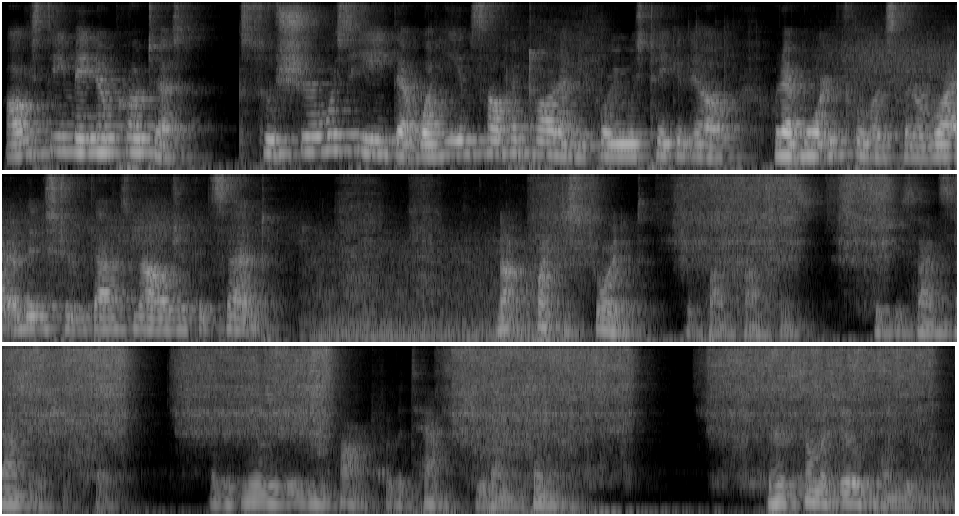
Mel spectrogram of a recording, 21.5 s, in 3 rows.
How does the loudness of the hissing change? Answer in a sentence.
The volume of the hissing goes up.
